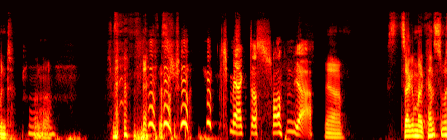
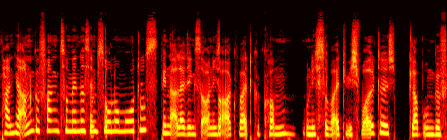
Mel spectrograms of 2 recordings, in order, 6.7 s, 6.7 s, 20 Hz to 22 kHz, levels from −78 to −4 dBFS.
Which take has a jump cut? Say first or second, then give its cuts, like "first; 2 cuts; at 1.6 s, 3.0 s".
second; 1 cut; at 3.3 s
